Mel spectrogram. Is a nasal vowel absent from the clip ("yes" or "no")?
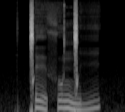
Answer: yes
